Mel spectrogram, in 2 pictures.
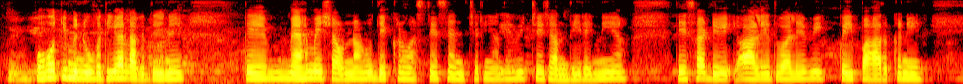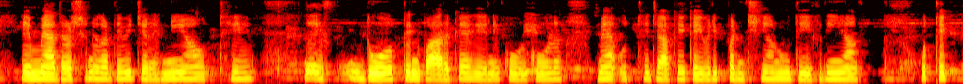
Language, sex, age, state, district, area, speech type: Punjabi, female, 60+, Punjab, Jalandhar, urban, spontaneous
